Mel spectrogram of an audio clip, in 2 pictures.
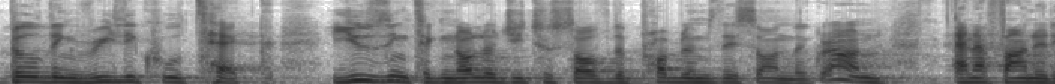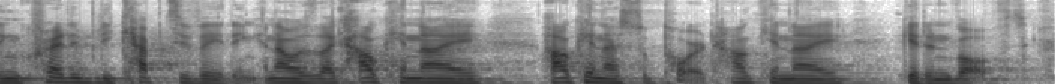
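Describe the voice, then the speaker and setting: A young man from Austria giving an earnest conference talk, with many fillers and restarts. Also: mid-range voice. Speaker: conference speaker. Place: conference hall. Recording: long reverb of a conference hall.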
